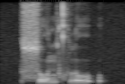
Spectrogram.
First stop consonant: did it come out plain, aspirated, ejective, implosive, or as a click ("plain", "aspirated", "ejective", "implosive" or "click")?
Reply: aspirated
